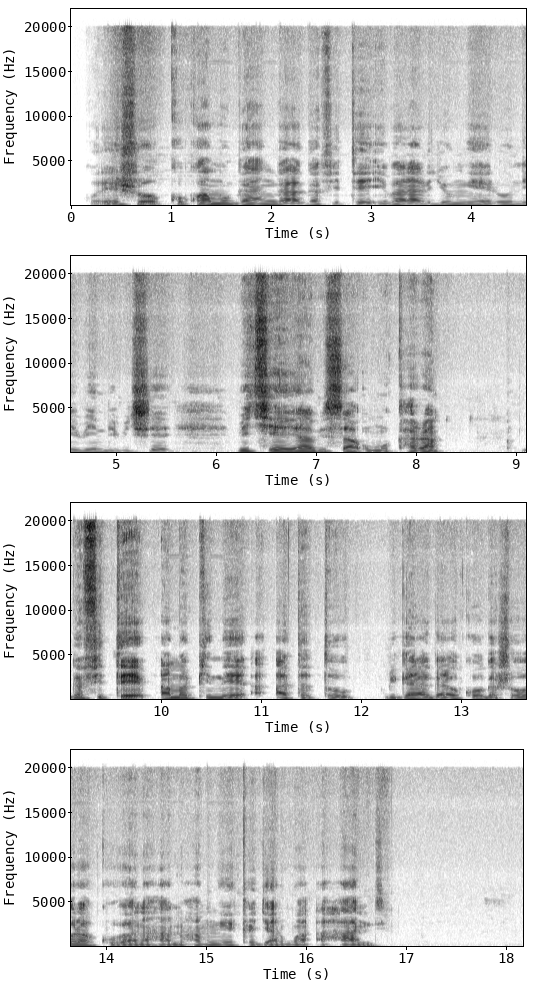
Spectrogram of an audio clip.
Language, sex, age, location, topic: Kinyarwanda, male, 18-24, Kigali, health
